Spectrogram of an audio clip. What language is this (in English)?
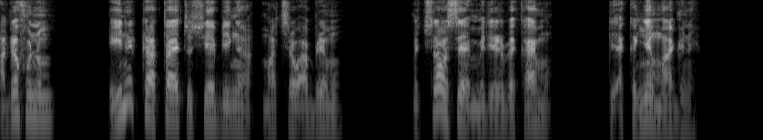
Akan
